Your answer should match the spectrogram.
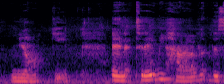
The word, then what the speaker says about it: gnocchi: And I hear a lot of people saying gnocchi wrong. I've heard gnocchi or gnocchi, but the G is silent, so it is gnocchi.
